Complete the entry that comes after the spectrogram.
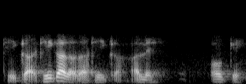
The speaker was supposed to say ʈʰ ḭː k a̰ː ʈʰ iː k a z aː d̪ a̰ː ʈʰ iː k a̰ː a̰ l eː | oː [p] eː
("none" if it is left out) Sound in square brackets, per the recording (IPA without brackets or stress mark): k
